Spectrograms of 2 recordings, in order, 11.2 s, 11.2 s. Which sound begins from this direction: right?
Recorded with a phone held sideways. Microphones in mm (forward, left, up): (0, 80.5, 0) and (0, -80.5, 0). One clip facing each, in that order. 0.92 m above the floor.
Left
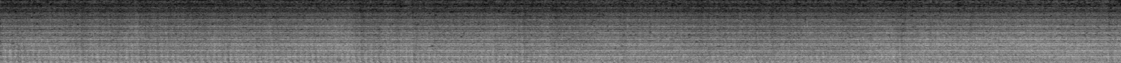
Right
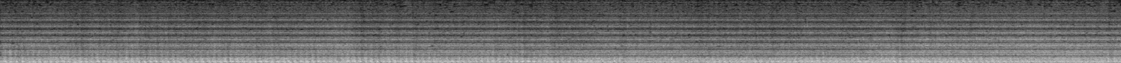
A helicopter, at 0.0 s.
